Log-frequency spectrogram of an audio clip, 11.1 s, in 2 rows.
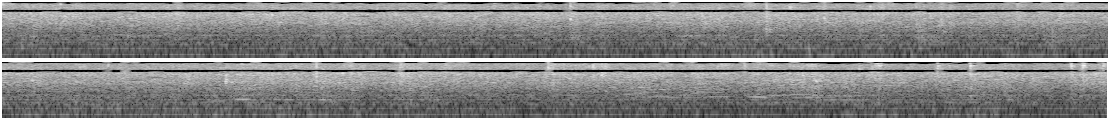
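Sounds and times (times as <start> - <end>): torrential rain: 0.0 - 11.0.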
